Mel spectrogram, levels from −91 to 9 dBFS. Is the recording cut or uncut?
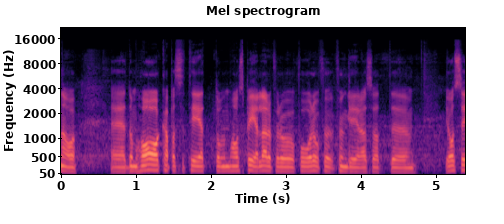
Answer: uncut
